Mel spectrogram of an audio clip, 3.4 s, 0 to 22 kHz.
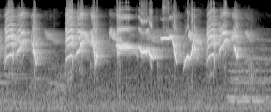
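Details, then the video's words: Loud oriental magpie-robin song of short, rich phrases: high buzzy bursts alternating with clear whistled slurs, a long drawn whistle in the middle. "Tiếng Chim Chòe Than Hót Hay Nhất 2026"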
